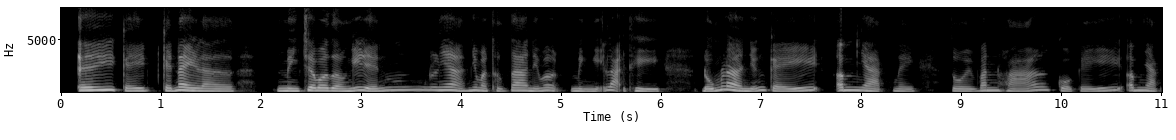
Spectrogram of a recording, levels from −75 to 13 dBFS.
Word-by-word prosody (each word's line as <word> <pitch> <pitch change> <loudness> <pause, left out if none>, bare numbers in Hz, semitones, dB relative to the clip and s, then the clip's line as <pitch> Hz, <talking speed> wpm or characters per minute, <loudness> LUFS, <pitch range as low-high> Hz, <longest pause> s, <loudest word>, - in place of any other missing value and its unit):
Ê, 280 +3 +7
cái 225 -1 0
cái 235 - +1
này 250 -2 +6
là 195 -3 -1 0.4
mình 210 -1 +3
chưa 250 +6 +3
bao 245 -1 +5
giờ 215 -3 +2
nghĩ 235 +6 +2
đến 210 -2 +2 0.4
đâu 275 0 -4
nha. 270 -4 +2
Nhưng 255 +2 +1
mà 230 - 0
thực 200 -2 -9
ra, 240 -1 +1
nếu 210 -2 -1
mà 250 +1 -3
mình 195 -2 -3
nghĩ 180 - -6
lại 275 0 -3
thì, 180 -4 -2 0.4
đúng 200 +5 +1
là 295 -6 +4
những 205 +7 0
cái 210 +4 -2
âm 265 0 +2
nhạc 210 -7 -2
này, 190 -2 -8 0.4
rồi 195 -3 -4
văn 240 +5 -2
hóa 215 +2 -5 0.2
của 205 -5 -6
cái 195 +8 -7
âm 245 0 -2
nhạc 205 -6 -3
225 Hz, 200 wpm, -22 LUFS, 195-255 Hz, 0.4 s, Ê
